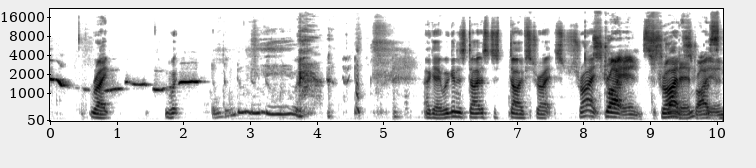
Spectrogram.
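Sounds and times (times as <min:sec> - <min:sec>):
person whistling a theme tune: 0:00.0 - 0:02.4
speech: 0:00.6 - 0:01.0, 0:01.8 - 0:04.3, 0:04.9 - 0:10.1.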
